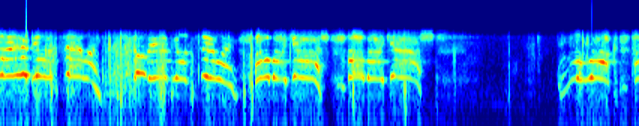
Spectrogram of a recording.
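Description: A boy's excited, unintelligible voice in a run of short yells, many falling in pitch; it breaks off for about a second and a half around six seconds in and starts again near the end.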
